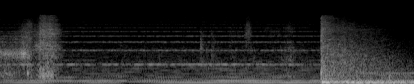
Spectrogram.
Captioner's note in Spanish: Sollozos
